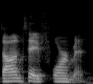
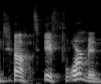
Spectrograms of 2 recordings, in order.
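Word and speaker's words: D'Onta Foreman: The reason I bring this up is because there's a guy named, and I believe it's pronounced Deontay Foreman.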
